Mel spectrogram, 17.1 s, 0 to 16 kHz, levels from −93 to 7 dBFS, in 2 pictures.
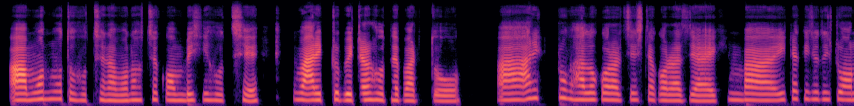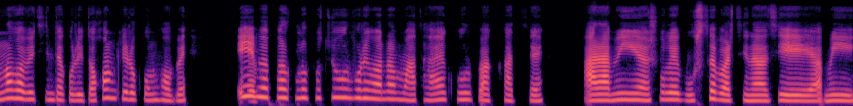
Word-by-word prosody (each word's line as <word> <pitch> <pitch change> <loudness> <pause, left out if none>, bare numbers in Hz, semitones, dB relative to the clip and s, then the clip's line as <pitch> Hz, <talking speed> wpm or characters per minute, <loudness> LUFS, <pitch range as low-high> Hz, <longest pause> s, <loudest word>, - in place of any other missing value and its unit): আ - - +12 0.2
মন 250 +2 +2
মতো 255 -1 -4
হচ্ছে 210 +3 -7
না। - - +3
মনে 205 +2 0
হচ্ছে 220 +2 -6
কম 215 -1 +2
বেশি 215 +1 -3
হচ্ছে। 205 +1 -3 0.3
কিংবা 235 -2 0
আরেকটু 225 +2 +4
বেটার 225 +1 +5
হতে 215 -1 0
পারতো। 195 -1 -1 0.6
আ - - +5 0.2
আরেকটু 290 +3 -3 0.2
ভালো 235 0 +3
করার 225 -2 +3
চেষ্টা 230 0 -3
করা 205 -1 +2
যায় 190 -1 +3
কিংবা 225 -1 0 0.3
এটাকে 260 +2 -6
যদি 245 0 -5
একটু 245 +1 -5
অন্য 235 +4 -1
ভাবে 255 -3 +1
চিন্তা 230 -1 -5
করি 205 -1 -3
তখন 290 +9 -1
কিরকম 230 -4 -5
হবে? 200 -1 -3 0.6
এই 365 - +6
ব্যাপারগুলো 300 -2 -1
প্রচুর 310 +1 -4
পরিমাণে 265 -3 0 0.2
মাথায় 210 +2 -4
ঘুরপাক 235 -3 -4
খাচ্ছে। 200 -1 -7 0.5
আর 210 - +6
আমি 220 +2 -2 0.2
আসলে 235 +2 -3
বুঝতে 205 +6 -2
পারছি 205 0 -1
না 195 - +4 0.2
যে 210 -1 +1 0.3
আমি 200 +1 -2
225 Hz, 170 wpm, -24 LUFS, 210-250 Hz, 0.6 s, আ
